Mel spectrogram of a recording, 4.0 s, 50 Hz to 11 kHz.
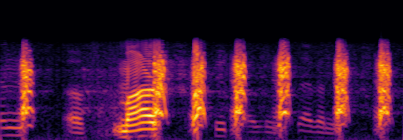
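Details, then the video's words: Young female Belgian Shepherd dog, almost ten months old, in Brno, Czech Republic, March 2007, barks repeatedly; a drawn-out whining, wavering yelp comes early, followed by six crisp barks spaced about half a second apart. "my barking belgium shepherd dog"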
